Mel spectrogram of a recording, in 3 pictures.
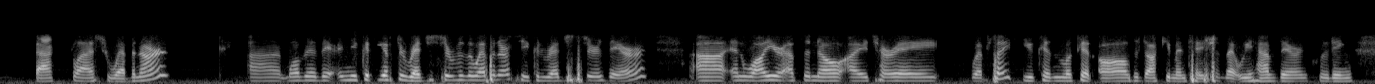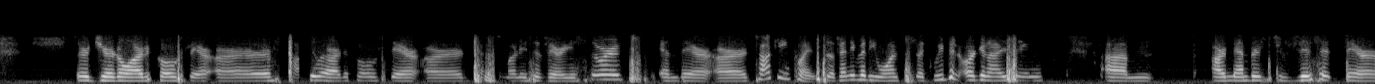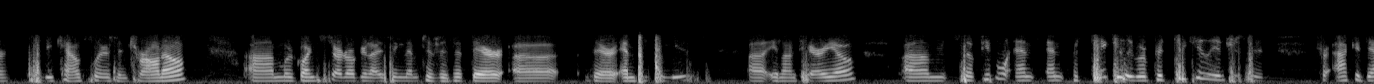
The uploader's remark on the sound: joined me on phone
